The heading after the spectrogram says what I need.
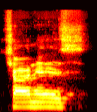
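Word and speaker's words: Charnas: payback by dan uh chart how do you pronounce his name uh charnes yeah charnes and it breaks down like hip-hop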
